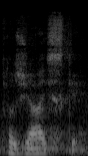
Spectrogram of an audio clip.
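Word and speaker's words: Ploszajski: So it's A-N-N-A-P-L-O-S-Z-A-J-S-K-I. – Pshyski.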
